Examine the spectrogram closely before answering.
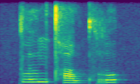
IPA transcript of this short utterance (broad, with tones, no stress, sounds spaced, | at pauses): k l ɯ˥˩ ŋ tʰ a˩˦ w kʰ r o˦˥ k̚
